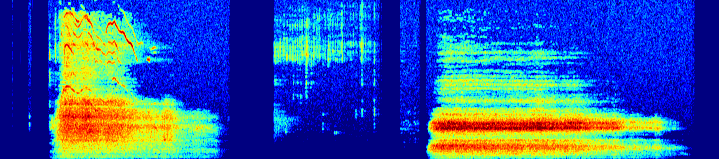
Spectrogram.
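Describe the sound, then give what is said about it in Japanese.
Two long, slow deep breaths, soft and airy, separated by a quiet pause with a few faint small sounds; the second breath is louder and lasts longer than the first. “次に深呼吸をしよう。普段から深呼吸やってないでしょ。”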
